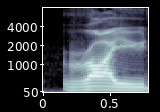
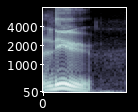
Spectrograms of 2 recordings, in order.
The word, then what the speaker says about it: Ryu: Like, no, Liu, is that how they pronounce it? – Yeah, kind of like, because they don't really pronounce the R's. The R's are kind of pronounced a bit like L's, so they say it quick, like Liu.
